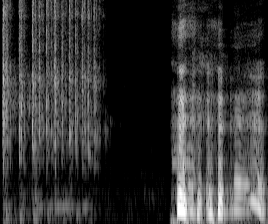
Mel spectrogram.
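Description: A quick burst of fast typing on a computer keyboard, dense rapid key clicks for about a second, then a short silence before someone laughs or vocalizes.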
